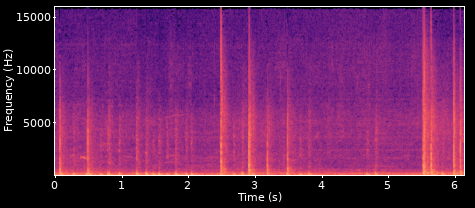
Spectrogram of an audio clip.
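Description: A starmine fireworks barrage: a rapid, uneven run of low booms from shells, with a few sharper cracks about two and a half seconds in and again near the end.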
